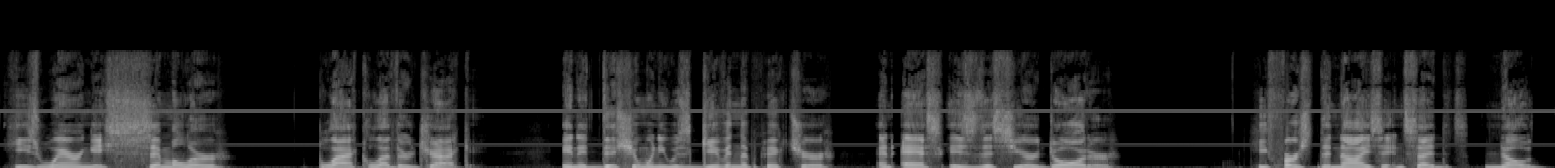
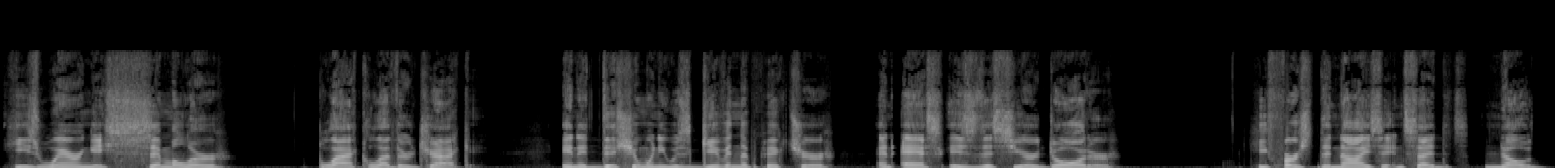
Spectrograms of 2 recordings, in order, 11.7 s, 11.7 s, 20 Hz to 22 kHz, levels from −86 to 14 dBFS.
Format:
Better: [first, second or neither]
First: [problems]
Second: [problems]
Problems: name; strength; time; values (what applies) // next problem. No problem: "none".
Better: second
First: high-pitched whine; faint; throughout; 7.5 kHz, 25 dB below the speech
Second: none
